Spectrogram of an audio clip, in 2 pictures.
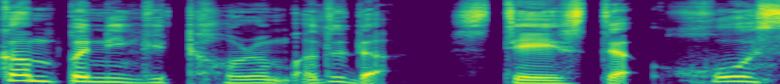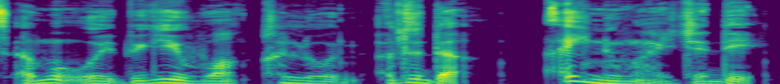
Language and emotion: Manipuri, fearful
